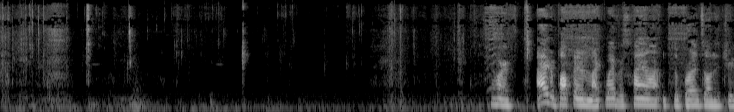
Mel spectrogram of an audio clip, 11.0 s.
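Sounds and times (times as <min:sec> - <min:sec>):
faint biting and chewing: 0:00.0 - 0:08.1.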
